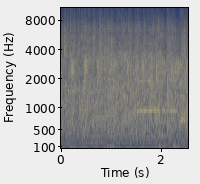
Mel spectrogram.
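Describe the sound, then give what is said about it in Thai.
Loud, sustained applause from a crowd for an Amway platinum businesswoman: dense, steady clapping that fills the whole stretch without pause, a bright hissing roar of many hands with no voices standing out. “เสียงปรบมือดังๆเลยครับ”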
